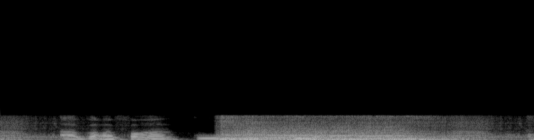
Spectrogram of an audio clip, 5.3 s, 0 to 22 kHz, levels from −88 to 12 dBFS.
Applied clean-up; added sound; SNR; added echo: none; Wild animals; -3 dB; reverberation time 0.4 s.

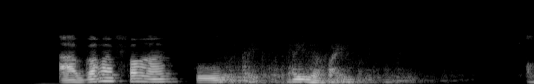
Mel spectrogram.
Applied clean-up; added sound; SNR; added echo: neural mask model DeepFilterNet 3.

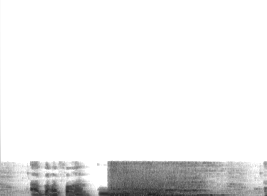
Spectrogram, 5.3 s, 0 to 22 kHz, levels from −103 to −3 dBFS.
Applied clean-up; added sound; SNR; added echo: classical method WPE with log-MMSE.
